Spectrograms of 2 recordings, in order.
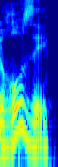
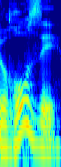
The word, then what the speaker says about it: rosée: Une rosée. Un verglas. Un ciel clair. Un ciel couvert. Un ciel nuageux. Une bruine. So let's see them. Une rosée, final E not pronounced.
